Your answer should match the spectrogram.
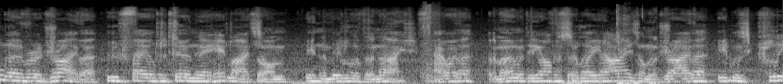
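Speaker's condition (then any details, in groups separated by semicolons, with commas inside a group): No condition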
